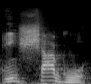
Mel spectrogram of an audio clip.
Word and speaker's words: enxáguo: Reparemos, ó, enxáguo, no Brasil, é uma paroxítona terminada em ditongo, é acentuada.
